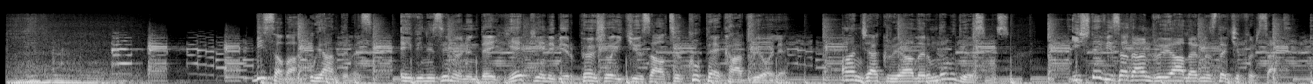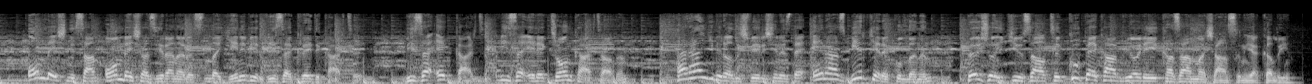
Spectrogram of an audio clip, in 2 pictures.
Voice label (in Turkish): enerjik esprili, seslendirme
